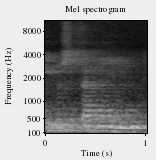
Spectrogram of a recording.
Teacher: itu kalau qaf ulama-ulama Hadramaut pakai G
